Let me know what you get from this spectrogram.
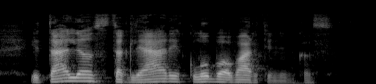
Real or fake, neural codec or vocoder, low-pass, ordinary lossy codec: real; none; 10.8 kHz; MP3, 64 kbps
